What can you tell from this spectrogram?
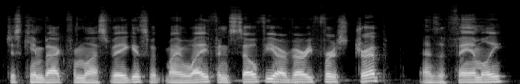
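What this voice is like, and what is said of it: Congested voice from a cold. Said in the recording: “hear it in my voice, I have a little bit of a cold.”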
